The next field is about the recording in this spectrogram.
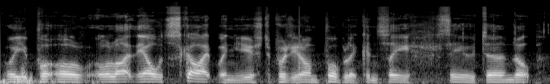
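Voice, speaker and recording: A man speaks at a fairly quick pace and medium pitch, his intonation monotone and flat. The sound is dry and close with no echo, though there is noticeable background noise. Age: 70s. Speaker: livestreamer. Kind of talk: casual live stream chat. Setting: outdoors by a river. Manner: halting, with fillers.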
